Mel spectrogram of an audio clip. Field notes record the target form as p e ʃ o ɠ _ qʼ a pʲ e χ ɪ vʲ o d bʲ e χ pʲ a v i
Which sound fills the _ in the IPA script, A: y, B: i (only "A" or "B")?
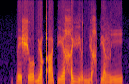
A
